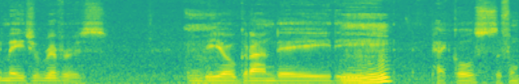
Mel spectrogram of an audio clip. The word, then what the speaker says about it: Pecos: Pecos, if I'm pronouncing it right, Mhm.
